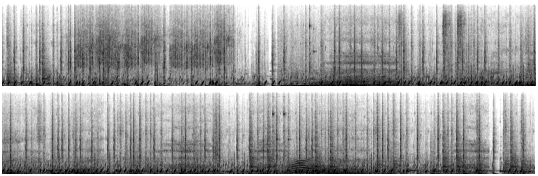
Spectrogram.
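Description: Cartoon zombies groan and shuffle forward.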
